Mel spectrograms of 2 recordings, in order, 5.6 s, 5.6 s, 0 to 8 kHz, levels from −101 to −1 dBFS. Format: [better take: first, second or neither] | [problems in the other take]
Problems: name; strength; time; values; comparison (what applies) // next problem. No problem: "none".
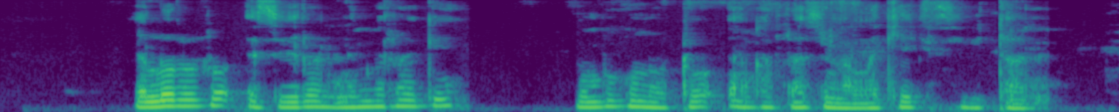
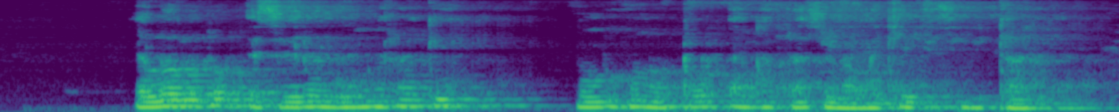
first | room echo; dies away in 1.2 s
